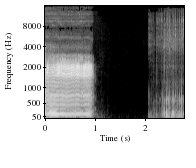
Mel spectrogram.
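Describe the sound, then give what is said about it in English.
A man gives a loud, drawn-out voiced yawn lasting about a second that cuts off into silence, followed by softer, scattered background noise. “Yeah, that's what he did the whole podcast. Coach, I couldn't stop yawning.”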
